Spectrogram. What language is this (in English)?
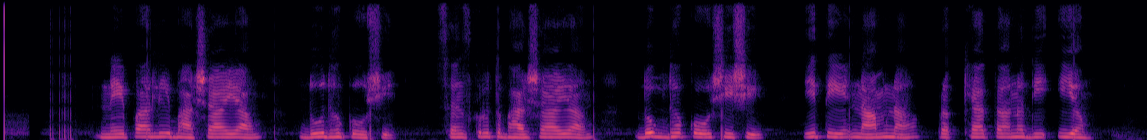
Sanskrit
